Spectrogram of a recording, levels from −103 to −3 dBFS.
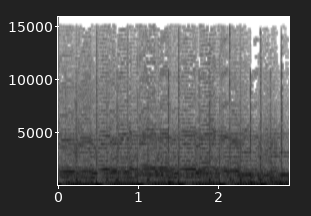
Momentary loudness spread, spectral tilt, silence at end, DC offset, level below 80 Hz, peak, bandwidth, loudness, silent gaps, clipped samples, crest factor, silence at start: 1 LU; -6 dB/octave; 0 s; under 0.1%; -12 dBFS; 0 dBFS; 15.5 kHz; -11 LUFS; none; under 0.1%; 10 dB; 0 s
